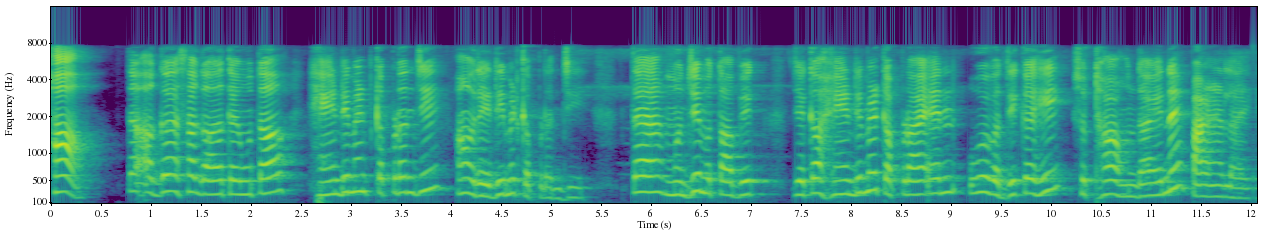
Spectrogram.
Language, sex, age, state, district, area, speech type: Sindhi, female, 30-45, Maharashtra, Thane, urban, spontaneous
